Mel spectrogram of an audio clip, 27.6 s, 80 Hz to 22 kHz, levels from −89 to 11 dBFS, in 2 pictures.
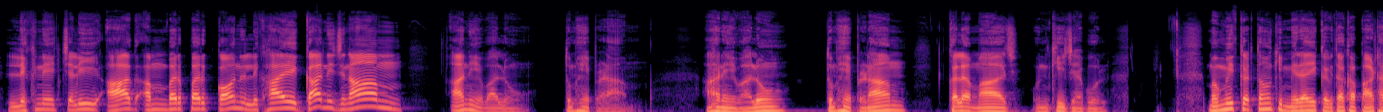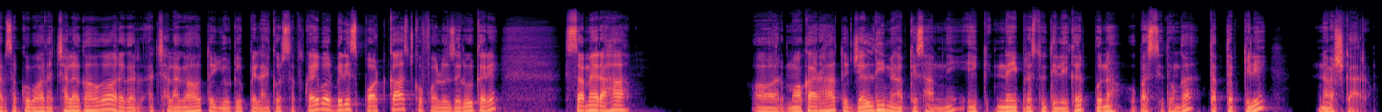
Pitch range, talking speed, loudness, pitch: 100-130 Hz, 175 wpm, -16 LUFS, 110 Hz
